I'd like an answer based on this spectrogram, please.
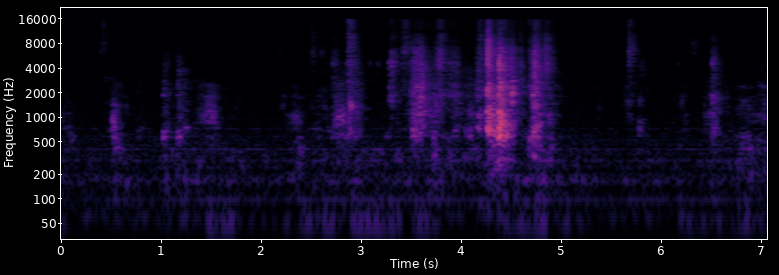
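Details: Siberian Husky puppies giving a run of short, clustered whining yelps and squeaks, building to a louder, harsher burst near the middle before fading to a few scattered soft whimpers.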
